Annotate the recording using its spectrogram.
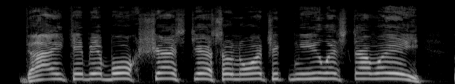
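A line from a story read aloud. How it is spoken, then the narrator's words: Wailing old woman. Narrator (Russian): взвыла бабка Микитка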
